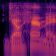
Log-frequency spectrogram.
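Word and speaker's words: Guilherme: Gelherme is how you say Gelherme.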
